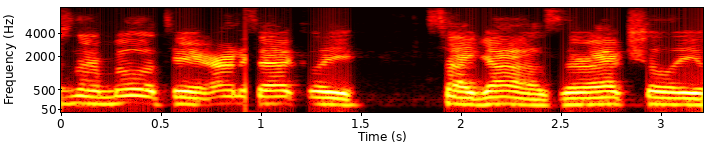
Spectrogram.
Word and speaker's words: Saiga: So I don't think they actually say Saiga on them, which is the right way to pronounce it, by the way. I always get caught saying Sega, but it's actually Saiga.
